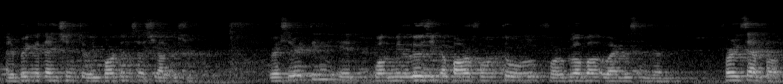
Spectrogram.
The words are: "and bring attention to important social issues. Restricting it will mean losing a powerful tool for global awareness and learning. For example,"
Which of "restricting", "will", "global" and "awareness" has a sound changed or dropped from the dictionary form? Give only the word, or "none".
restricting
